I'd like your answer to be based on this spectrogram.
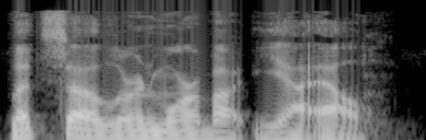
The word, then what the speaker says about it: Jael: Now, when I started this interview, I called her JL or Jail. So I've been corrected twice. The first one was JL, and the proper Hebrew pronunciation is Yael.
